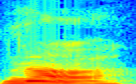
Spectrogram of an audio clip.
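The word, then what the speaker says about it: на: Here we have what looks like a letter H, and that is the N sound. A is pronounced A, and so this word is na, na.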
